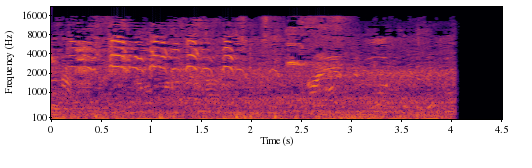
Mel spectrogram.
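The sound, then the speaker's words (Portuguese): Shrill, harsh calls of a southern lapwing (quero-quero) repeat rapidly for about four seconds over a steady background rumble, a noisy flurry of strident cries that cuts off abruptly into silence. “Quero que uma vez eu estava num campo lá vendo um treinamento, quero, quero, desse não veio para cima de mim, cara.”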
